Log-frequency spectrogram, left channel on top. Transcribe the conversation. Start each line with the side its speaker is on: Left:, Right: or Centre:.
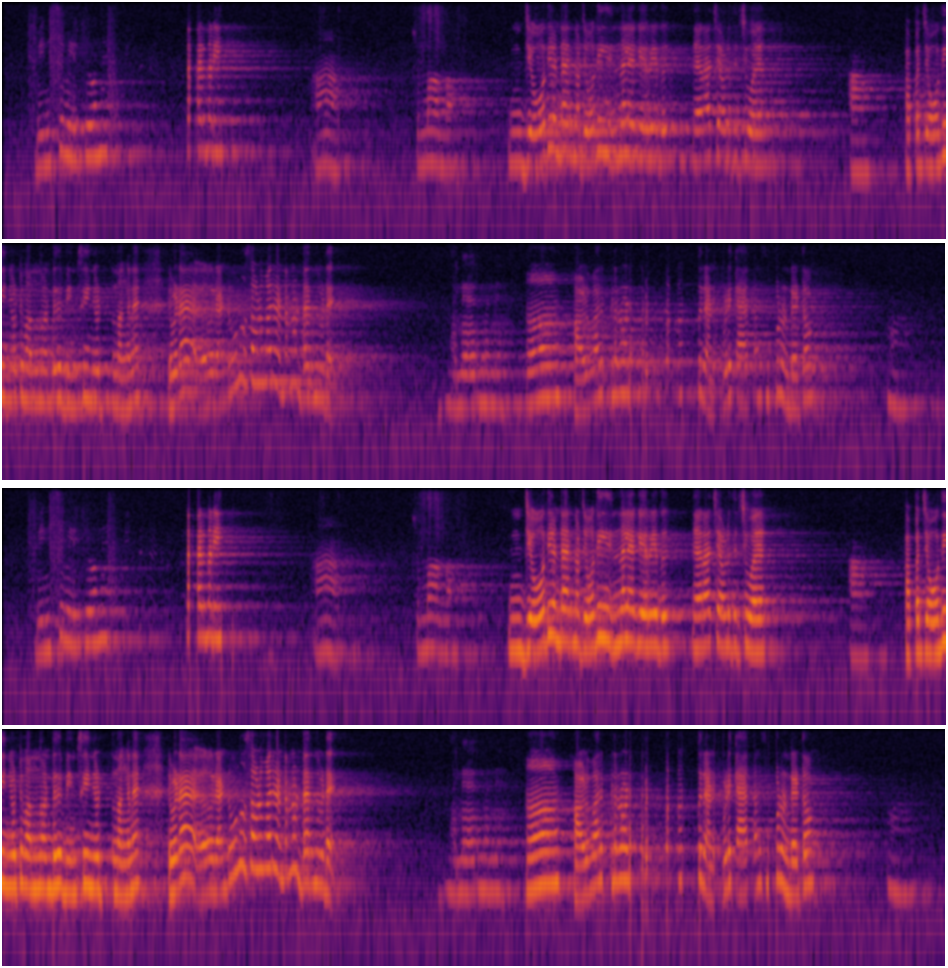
Centre: ബിൻസി വിളിക്കുവോന്ന്
Right: ടുന്നടി <unintelligible>
Centre: ആ.. ചുമ്മാ വന്നോ
Right: ഉം ജ്യോതി ഉണ്ടായിരുന്നോ ജ്യോതി ഇന്നലെയാ കേറിയത് ഞായറാഴ്ച അവള് തിരിച്ചു പോയേ
Centre: ആ
Right: അപ്പൊ ജ്യോതി ഇങ്ങോട്ട് വന്നോണ്ട് ബിൻസി ഇങ്ങോട്ട് വന്ന്. അങ്ങനെ ഇവിടെ രണ്ട് മൂന്ന് ദിവസം അവുളുമാര് രണ്ടെണ്ണം ഉണ്ടായിരുന്നു ഇവിടെ
Centre: നല്ല ആയിരുന്നല്ലേ
Right: ആ.. അവിളുമാർ രണ്ടെണ്ണകൂടെ ഇവിടെ ക്യാരംസ്ബോർട് ഉണ്ട് കേട്ടോ
Centre: ആഹ്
